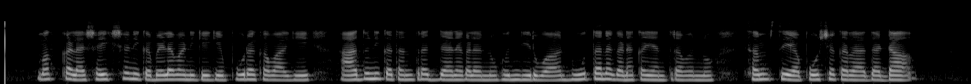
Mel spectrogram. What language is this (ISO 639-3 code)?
kan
